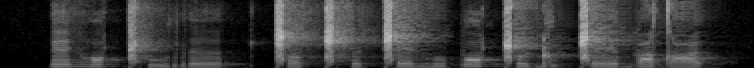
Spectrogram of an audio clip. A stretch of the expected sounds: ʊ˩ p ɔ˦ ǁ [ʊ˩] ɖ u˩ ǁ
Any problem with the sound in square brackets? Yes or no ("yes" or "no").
no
